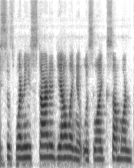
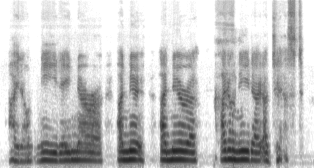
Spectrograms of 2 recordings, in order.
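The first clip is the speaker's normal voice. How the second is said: put-on man's voice, pitched lower; 3 semitones lower than usual. Imitating Joe speaking into the microphone: impression of Joe. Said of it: "I'll do my impression of Joe".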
